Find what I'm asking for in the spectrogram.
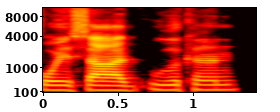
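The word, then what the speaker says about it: Foyesade Oluokun: You know, Christian Kirk, defensively, they drafted Trayvon Walker, Devin Lloyd, and signed, how do you say this, Foyesad Ulukun. I think that's about close. – That's good.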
